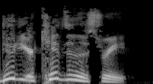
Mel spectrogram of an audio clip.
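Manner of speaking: normal talking voice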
